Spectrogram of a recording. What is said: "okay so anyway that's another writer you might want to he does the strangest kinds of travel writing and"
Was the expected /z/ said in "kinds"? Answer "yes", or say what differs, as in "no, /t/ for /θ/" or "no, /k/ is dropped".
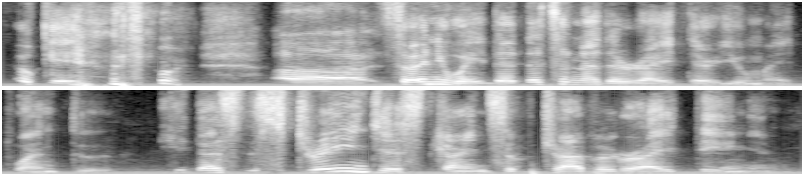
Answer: no, /s/ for /z/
